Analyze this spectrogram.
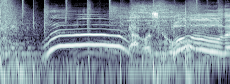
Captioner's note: dramatic music; person cheering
